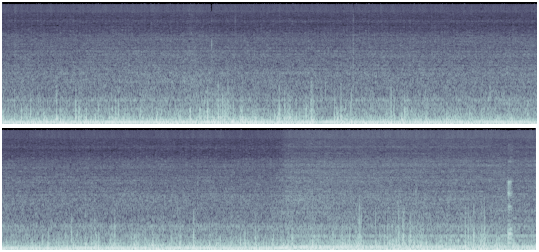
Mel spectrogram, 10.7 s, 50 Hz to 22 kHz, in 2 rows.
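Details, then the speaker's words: 1950 Buick Super straight-eight OHV automatic cruising about 55 mph: loud, rough drone with puffing and ticking and a raspy exhaust note from a leaking exhaust gasket, which the owner plans to fix. "nope oh I can't wait to fix that exhaust gasket now"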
